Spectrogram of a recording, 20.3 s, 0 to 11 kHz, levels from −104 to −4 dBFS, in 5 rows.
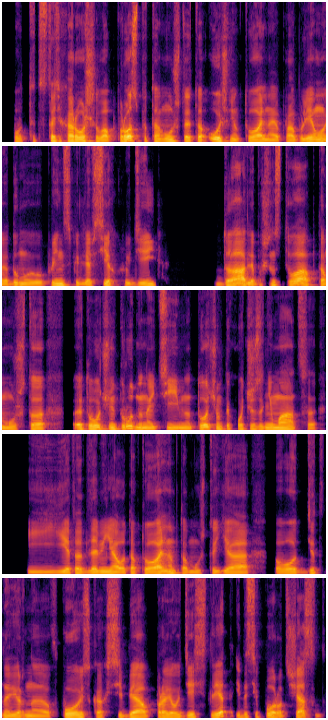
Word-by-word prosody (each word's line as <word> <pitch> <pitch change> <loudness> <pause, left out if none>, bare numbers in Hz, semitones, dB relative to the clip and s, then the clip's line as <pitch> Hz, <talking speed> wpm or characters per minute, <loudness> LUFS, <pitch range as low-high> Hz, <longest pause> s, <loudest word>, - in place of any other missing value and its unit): Вот, 110 -1 -6
это - - -12
кстати, 120 -2 0
хороший 125 0 +3
вопрос, 105 +11 +5
потому 115 -1 -1
что 120 -2 -1
это 110 +1 0
очень 130 -4 +2
актуальная 105 -1 +1
проблема, 105 +4 +1
я 100 - 0
думаю, 100 -1 -1
в 100 - -16
принципе, 120 +1 -1
для 100 +1 -1
всех 100 +2 -3
людей. 110 +6 -2 0.7
Да, 115 +5 +5
для 105 - +1
большинства, 120 +7 +1
потому 110 +1 -2
что, 110 -2 -1 0.3
это 120 +1 +1
очень 135 -2 +2
трудно- 135 +1 +1
найти 105 +1 -1
именно 110 -2 -2
то, 140 +10 +2
чем 125 -5 -4
ты - - -5
хочешь 120 0 -5
заниматься. 115 -4 0 0.4
И 105 0 -5
это 110 +1 0
для 105 +1 0
меня, 110 0 +2
вот, 100 -1 -1
актуально, 110 +5 +2
потому 105 -3 -5
что 105 +1 -10
я, 105 0 0 0.3
вот, 105 -1 -1
где-то 115 +3 -7
наверное 110 -2 -1
в 100 +1 -21
поисках 130 -3 +1
себя 115 0 +2
провёл 115 0 0
10 115 +1 -4
лет 135 +8 +2
и 120 - -6
до 115 -1 -6
сих 120 +1 -9
пор, 130 -3 +2
вот, 105 - -5
сейчас 145 -3 -1
110 Hz, 170 wpm, -24 LUFS, 105-120 Hz, 0.7 s, вопрос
